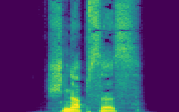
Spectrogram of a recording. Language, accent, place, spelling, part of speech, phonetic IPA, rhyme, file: German, Germany, Berlin, Schnapses, noun, [ˈʃnapsəs], -apsəs, De-Schnapses.ogg
- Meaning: genitive singular of Schnaps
